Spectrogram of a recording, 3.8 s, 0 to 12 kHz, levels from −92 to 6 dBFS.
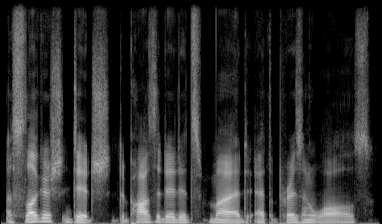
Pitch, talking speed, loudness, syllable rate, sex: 130 Hz, 155 wpm, -21 LUFS, 4.1 syllables/s, male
